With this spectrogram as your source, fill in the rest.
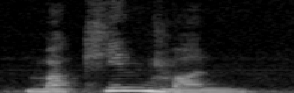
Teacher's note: The T in makit, the M in mun, T and M is an impossible cluster, so therefore it assimilates to NM.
